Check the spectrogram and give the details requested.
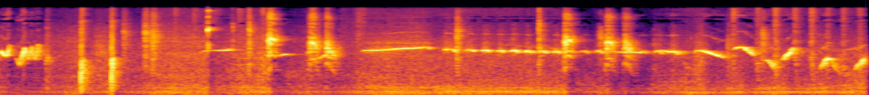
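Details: White-rumped shama in fighting-song practice, tail flicking and hopping between perches: a sustained steady high whistle held for several seconds, then looping slurred notes, amid sharp clicking sounds.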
